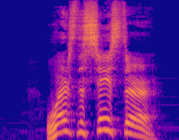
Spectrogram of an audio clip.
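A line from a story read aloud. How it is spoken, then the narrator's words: Several voices shouting. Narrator (Italian): gridarono alcune voci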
